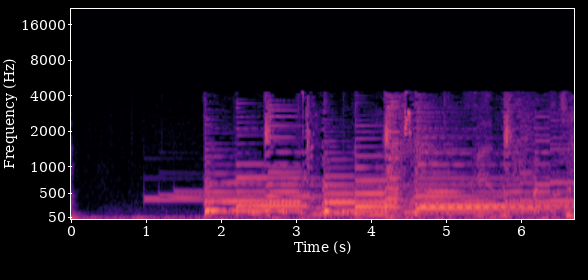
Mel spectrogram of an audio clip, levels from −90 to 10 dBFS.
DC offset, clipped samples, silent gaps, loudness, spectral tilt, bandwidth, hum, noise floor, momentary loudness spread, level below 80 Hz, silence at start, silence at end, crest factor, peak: 0.2%; under 0.1%; none; -25 LUFS; -11 dB/octave; 4.5 kHz; none; -52 dBFS; 14 LU; -44 dBFS; 0 s; 0 s; 18 dB; -8 dBFS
